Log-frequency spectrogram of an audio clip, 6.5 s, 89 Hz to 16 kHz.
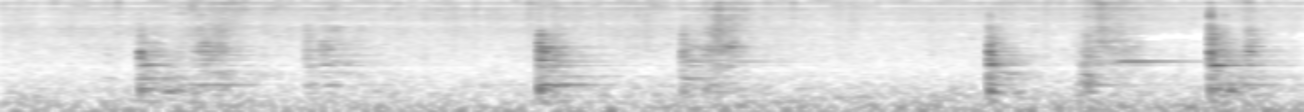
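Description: Metal spatula scraping and clinking on the steel griddle top of a Camp Chef FTG600 flat-top grill as fried rice is turned, a sharp scrape about once a second over a steady sizzle of the frying rice.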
